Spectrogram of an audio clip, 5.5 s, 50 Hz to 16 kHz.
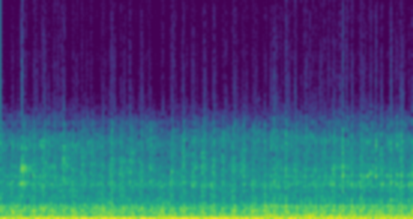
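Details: Royal Enfield Classic 350 after repairing a white smoke complaint, valves adjusted and oil flow to the valves checked: deep, even idle thump with no tapping or misses; healthy.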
